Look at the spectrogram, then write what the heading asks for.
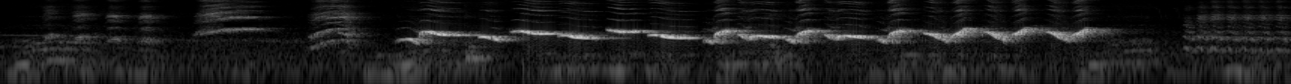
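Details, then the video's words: Laughingthrush singing with shifting voice: varied short notes, then a loud continuous run of rising and falling whistled zigzag phrases lasting about five seconds, ending in soft chatter. "chim khướu hót hay đảo giọng"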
